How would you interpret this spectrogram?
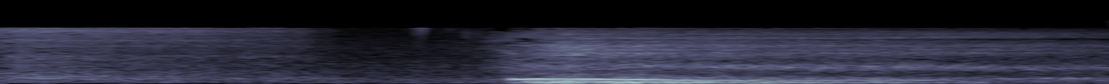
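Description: A slow, deep breath drawn in with a soft airy rush, then released in a long, louder exhale with a low voiced hum, heard alone.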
